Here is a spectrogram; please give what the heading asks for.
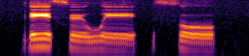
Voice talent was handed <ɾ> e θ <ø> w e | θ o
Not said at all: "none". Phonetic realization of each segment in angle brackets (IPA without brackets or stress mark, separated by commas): ɾ, ø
